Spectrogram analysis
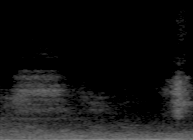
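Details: Child teaching how to snore makes a single deep, rumbling nasal snort imitating a snore, in a small quiet room; snoring imitation.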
